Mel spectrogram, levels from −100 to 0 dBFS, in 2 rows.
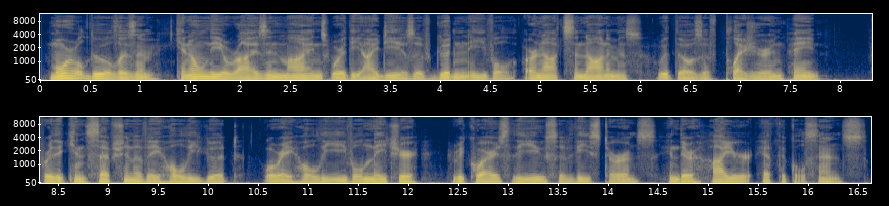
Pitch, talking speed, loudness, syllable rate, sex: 90 Hz, 165 wpm, -20 LUFS, 5.1 syllables/s, male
